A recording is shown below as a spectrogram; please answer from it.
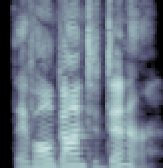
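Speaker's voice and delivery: ordinary delivery, nothing marked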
